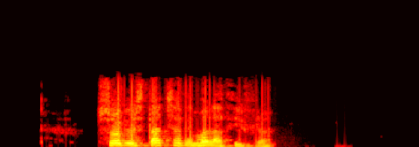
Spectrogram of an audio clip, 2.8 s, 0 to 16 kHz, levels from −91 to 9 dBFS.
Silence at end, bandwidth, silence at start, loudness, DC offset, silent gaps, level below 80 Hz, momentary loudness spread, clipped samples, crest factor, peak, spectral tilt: 1 s; 7.8 kHz; 0.65 s; -19 LUFS; under 0.1%; none; -50 dBFS; 14 LU; under 0.1%; 20 dB; -2 dBFS; -5.5 dB/octave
